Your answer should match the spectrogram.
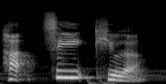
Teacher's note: The word particular has the stress pattern on the second syllable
